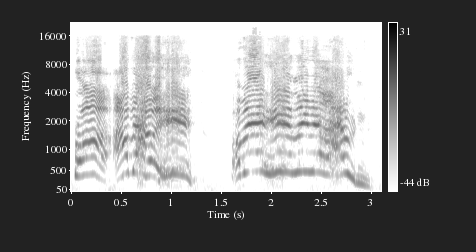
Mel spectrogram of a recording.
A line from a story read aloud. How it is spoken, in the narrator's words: seeing his companions dying and the dragon, one disappearing and one dying, screams out loud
